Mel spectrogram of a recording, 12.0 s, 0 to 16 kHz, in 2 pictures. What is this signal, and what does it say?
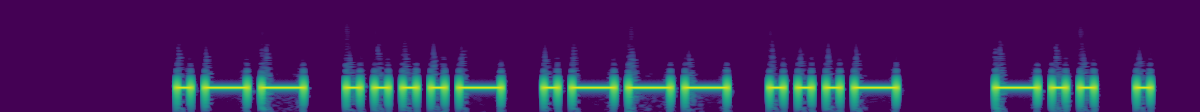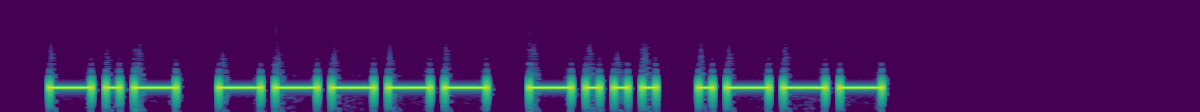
Morse code, heard as a keyed tone, about 17 wpm, 700 Hz. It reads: W4JV DE K0BJ
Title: USA Callsign DE Callsign - 4 Characters - 17wpm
